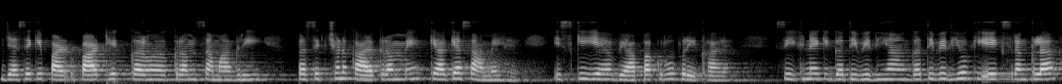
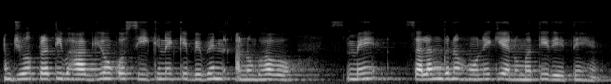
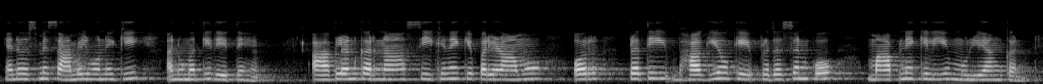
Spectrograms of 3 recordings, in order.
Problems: background sounds at intervals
